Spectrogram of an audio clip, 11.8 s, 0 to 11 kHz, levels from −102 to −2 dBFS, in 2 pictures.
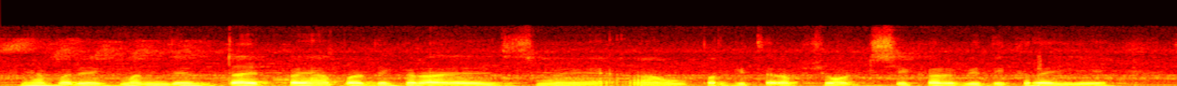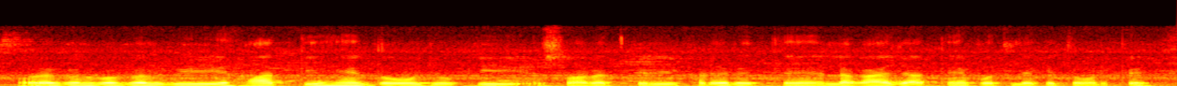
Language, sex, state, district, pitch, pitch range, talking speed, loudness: Hindi, male, Jharkhand, Jamtara, 110 Hz, 105-115 Hz, 220 wpm, -22 LUFS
